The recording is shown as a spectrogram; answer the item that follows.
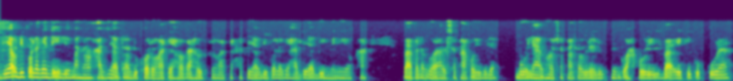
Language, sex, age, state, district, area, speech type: Assamese, female, 30-45, Assam, Charaideo, rural, spontaneous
